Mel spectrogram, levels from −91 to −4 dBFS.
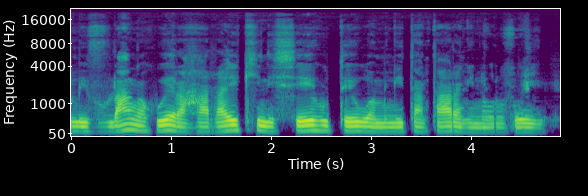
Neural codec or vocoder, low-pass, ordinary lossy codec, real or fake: none; 19.8 kHz; none; real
